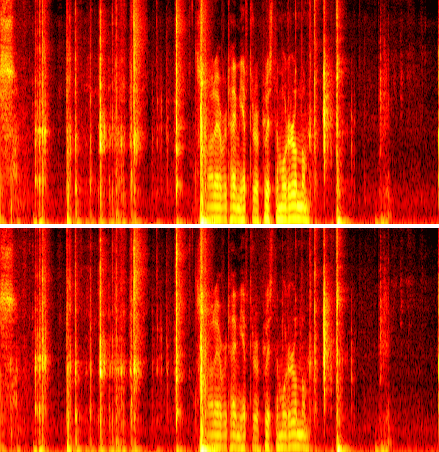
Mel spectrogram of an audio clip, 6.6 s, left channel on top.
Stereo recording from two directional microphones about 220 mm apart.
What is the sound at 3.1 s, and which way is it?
Speech, 25° left (ahead or behind).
